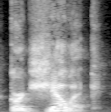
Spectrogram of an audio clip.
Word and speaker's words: Gardzielik: shut out 10 round unanimous decision over Camille Gargelik and and that's that's the proper pronunciation of his name.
